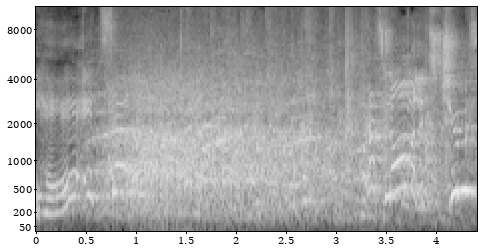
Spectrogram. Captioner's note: audience laughs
